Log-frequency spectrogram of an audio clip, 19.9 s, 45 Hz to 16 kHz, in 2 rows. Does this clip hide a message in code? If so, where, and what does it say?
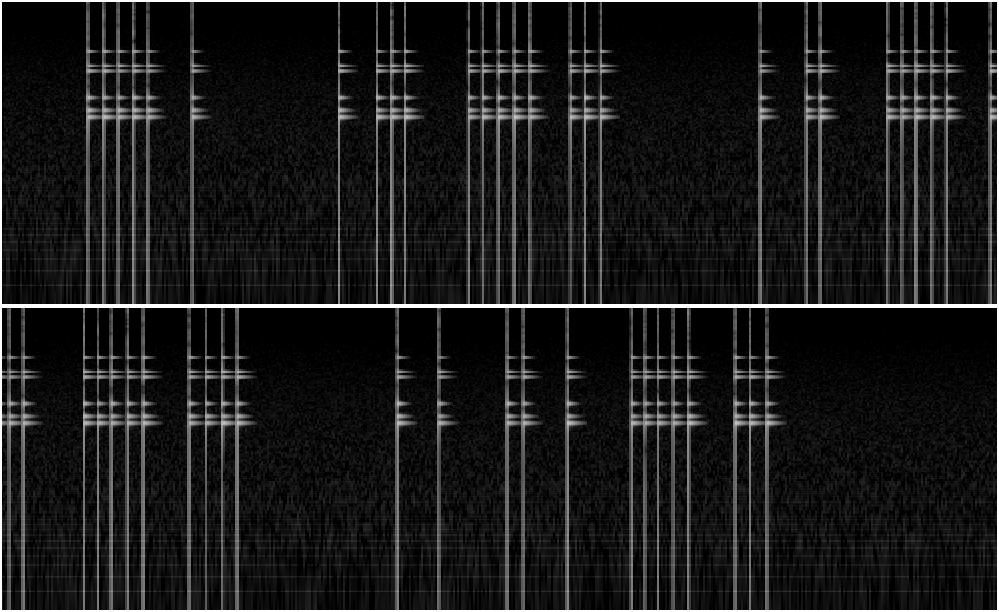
Yes: tap code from 0.8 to 17.8 s, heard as taps on glass, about 7 knocks a second. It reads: V CX BXY AFX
